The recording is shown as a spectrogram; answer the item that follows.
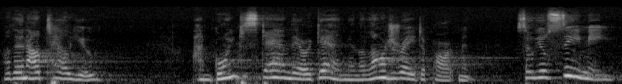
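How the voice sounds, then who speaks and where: A woman's voice: high-pitched, normal speed, natural voice. A woman acting a dreamy, lovestruck young woman in a radio drama, sweet, earnest and dramatic, yearning to escape. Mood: resolved. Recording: long hall reverb.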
